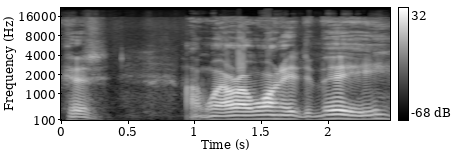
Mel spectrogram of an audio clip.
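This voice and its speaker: A man in a Maine accent talks at a medium pitch and a fairly slow pace. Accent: Downeast Maine. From Maine coast (Stonington area). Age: 80s+. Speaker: lobsterman. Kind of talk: interview.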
